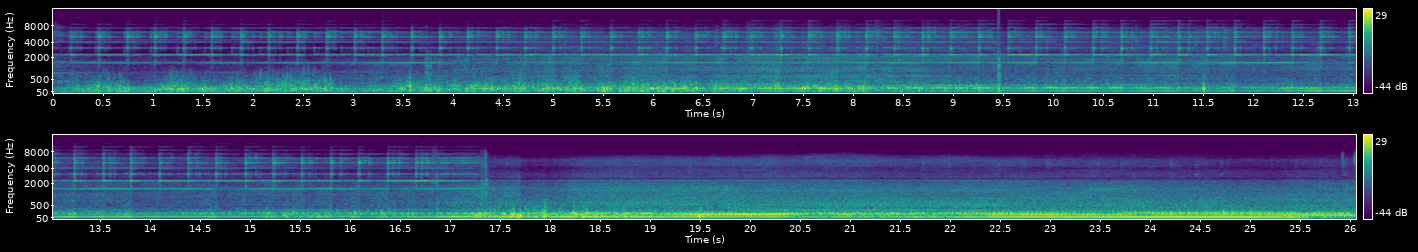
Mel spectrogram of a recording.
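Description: Westinghouse hybrid level-crossing bells ringing rapidly, then cutting off suddenly about two-thirds of the way through, as the crossing clears. Under them is the low engine rumble of a passing rail track maintenance vehicle, loudest near the end.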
